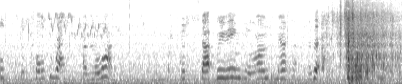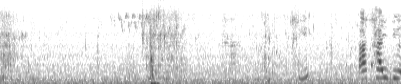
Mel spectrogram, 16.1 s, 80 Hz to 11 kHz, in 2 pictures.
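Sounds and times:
splash into swimming pool: 6.4 - 8.5, 10.9 - 11.8
water lapping: 6.4 - 15.6.

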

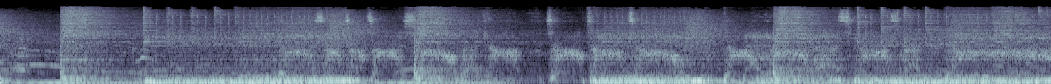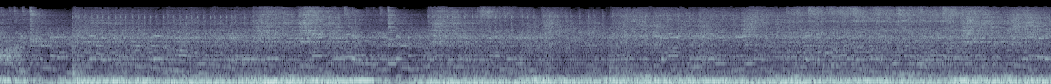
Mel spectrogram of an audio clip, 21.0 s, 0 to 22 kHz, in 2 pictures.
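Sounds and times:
heavy kick drums: 0.0 - 4.8, 5.9 - 21.0
distorted electric guitars: 0.0 - 21.0.

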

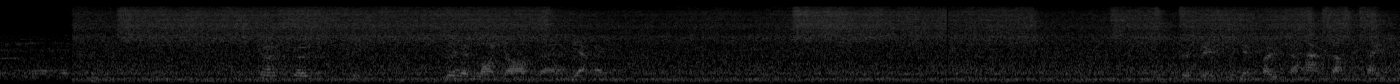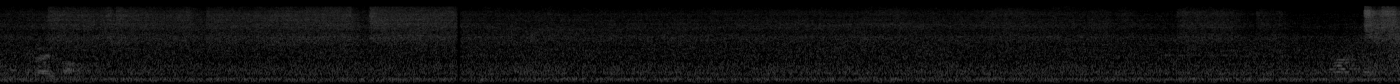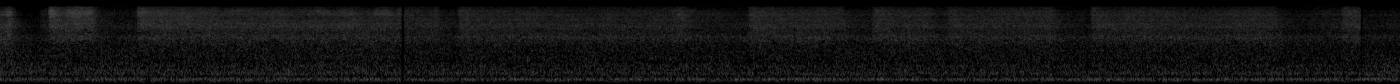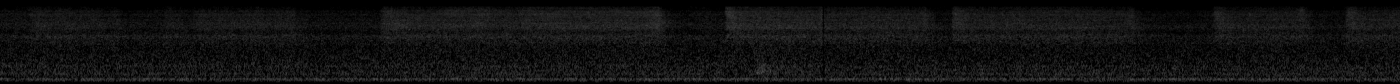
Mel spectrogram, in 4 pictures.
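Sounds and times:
spray guns hissing: 0.7 - 56.0.

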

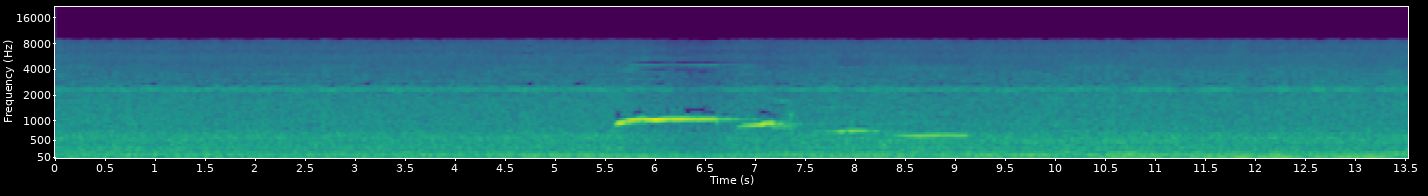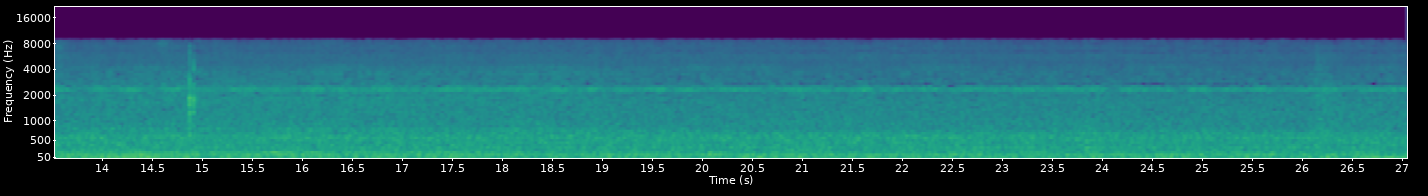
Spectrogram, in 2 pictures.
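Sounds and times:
low background rumble: 0.0 - 11.6
bird whistled mournful song: 5.5 - 9.3.

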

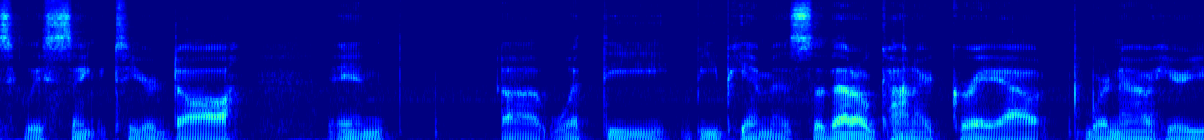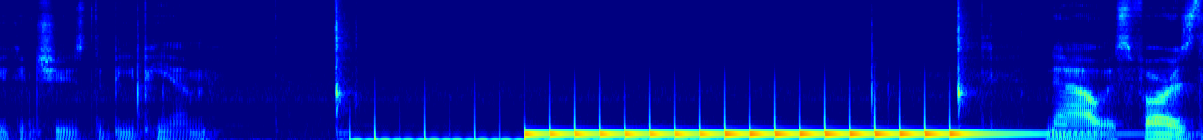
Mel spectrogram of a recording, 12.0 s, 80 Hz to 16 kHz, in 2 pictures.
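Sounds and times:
fast plucked synth clicks: 8.6 - 11.8
steady pulsing synth tone: 8.6 - 11.8.

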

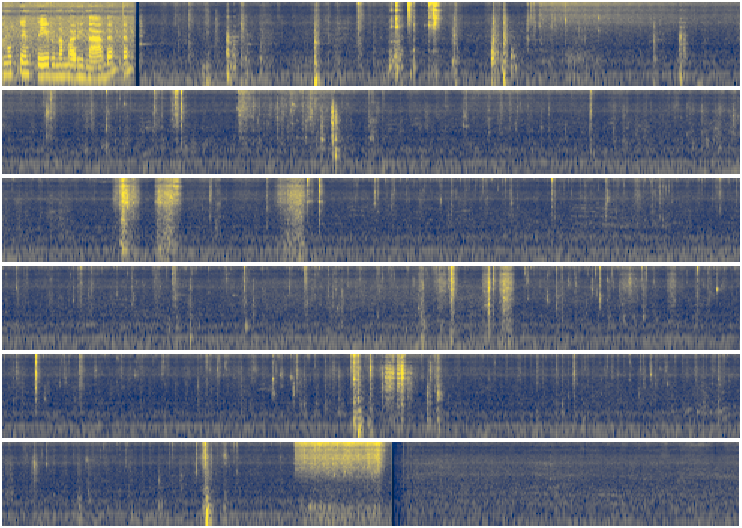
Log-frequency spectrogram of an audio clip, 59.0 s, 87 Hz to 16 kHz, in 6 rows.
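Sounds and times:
low hum: 54.4 - 59.0.

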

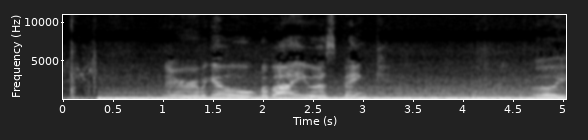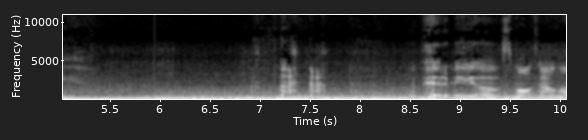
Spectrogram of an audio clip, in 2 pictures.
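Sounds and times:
car interior road and engine rumble: 0.0 - 10.0.

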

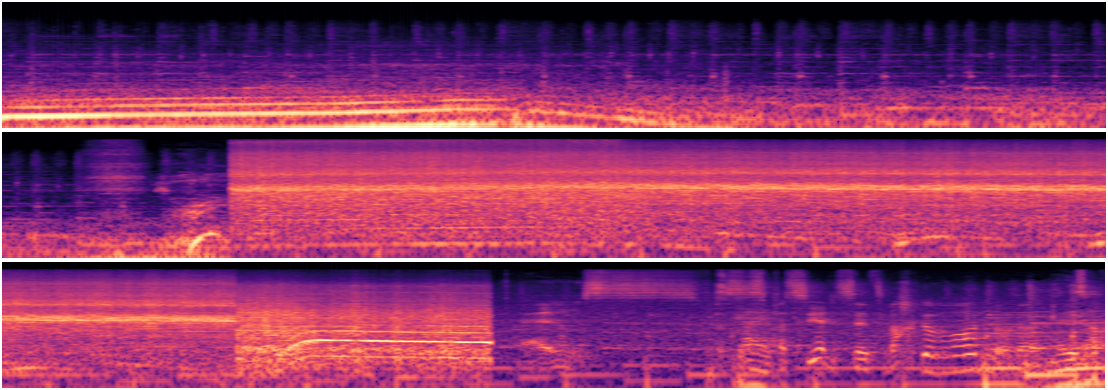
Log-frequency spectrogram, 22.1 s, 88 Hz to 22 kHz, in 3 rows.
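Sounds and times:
supercharger whine: 0.0 - 7.9, 8.8 - 18.0
engine roaring under load: 0.0 - 18.0.

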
